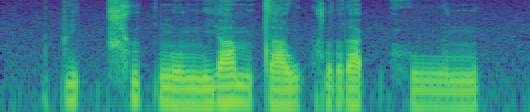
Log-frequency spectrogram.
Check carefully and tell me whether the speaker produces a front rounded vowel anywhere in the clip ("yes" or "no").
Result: no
